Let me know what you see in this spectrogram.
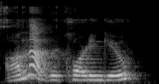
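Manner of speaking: theatrical, dramatic, sarcastic delivery. Retelling a worker's denial of recording, imitating Lisa's dramatic sarcastic reply. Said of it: "you don't have to go all dramatic and sarcastic at me".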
